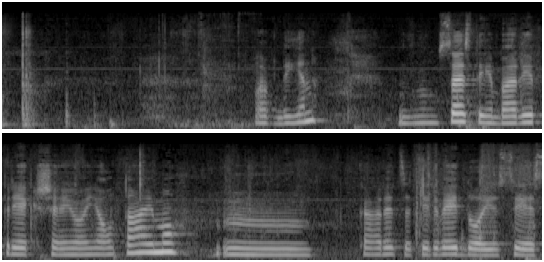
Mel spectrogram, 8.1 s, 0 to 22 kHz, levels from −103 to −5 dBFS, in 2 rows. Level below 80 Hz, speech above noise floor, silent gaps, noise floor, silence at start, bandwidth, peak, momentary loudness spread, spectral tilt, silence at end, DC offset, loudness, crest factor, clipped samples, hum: -72 dBFS; 22 dB; none; -63 dBFS; 0 s; 15.5 kHz; -20 dBFS; 24 LU; -4 dB/octave; 0 s; under 0.1%; -41 LUFS; 22 dB; under 0.1%; none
